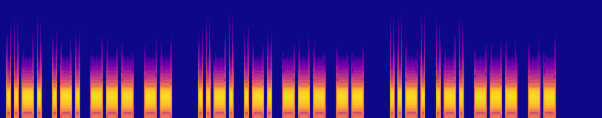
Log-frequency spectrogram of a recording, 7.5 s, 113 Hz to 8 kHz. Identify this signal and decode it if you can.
Morse code, heard as a keyed tone, about 23 wpm, 250 Hz. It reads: FROM FROM FROM
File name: morse / morse-training-25WPM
